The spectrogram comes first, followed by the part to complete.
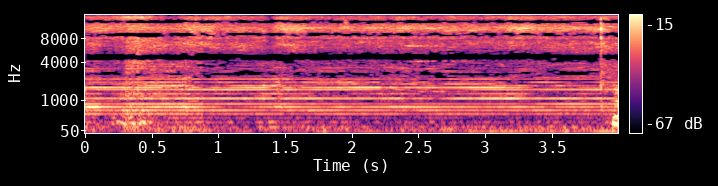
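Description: Electric hair clippers running with a steady buzz as they cut a man's hair.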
